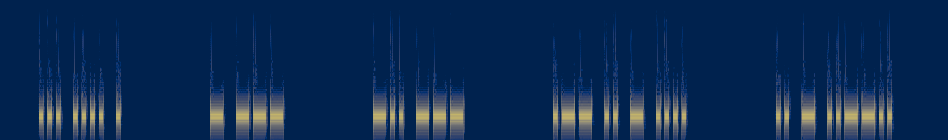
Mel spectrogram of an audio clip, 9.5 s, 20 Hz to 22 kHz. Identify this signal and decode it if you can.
Morse code, heard as a keyed tone, about 28 wpm, 700 Hz. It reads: SHE TO DO WITH IT?
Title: 3x Word-Spacing - Sentences from Top 100 Words - 28wpm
